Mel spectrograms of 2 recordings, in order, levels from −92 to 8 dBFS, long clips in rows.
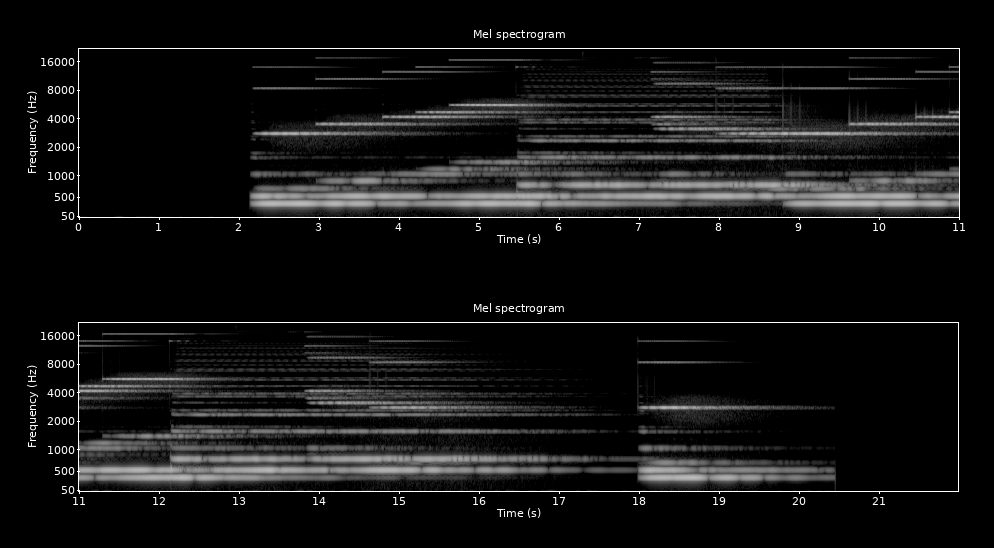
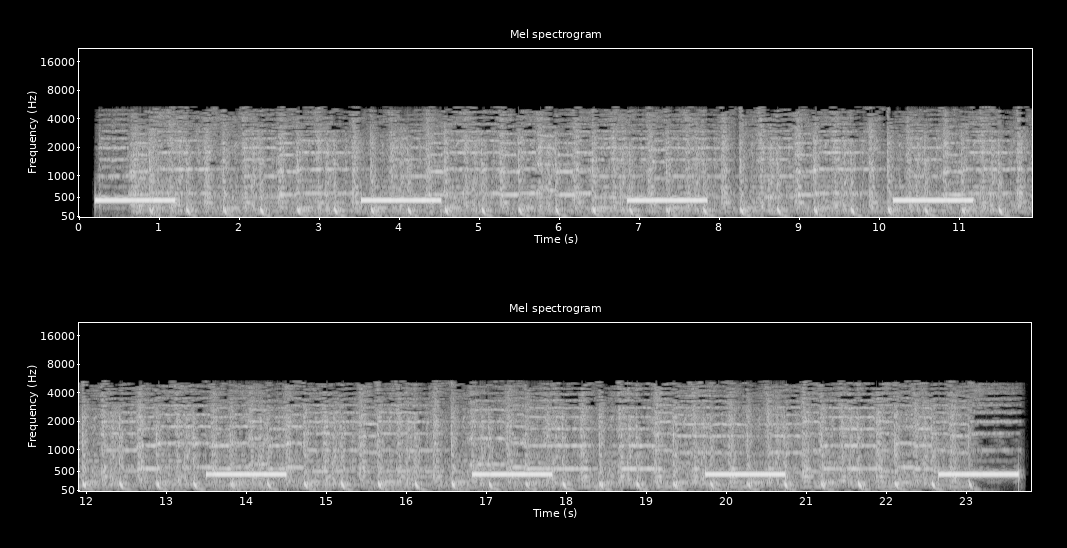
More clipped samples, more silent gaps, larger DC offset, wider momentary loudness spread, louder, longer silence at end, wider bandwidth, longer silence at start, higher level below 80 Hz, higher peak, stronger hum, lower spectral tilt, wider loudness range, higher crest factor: second, under 0.1% vs 1%; neither; neither; first, 12 LU vs 6 LU; second, -25 LUFS vs -8 LUFS; first, 1.85 s vs 0.1 s; first, 18 kHz vs 5.4 kHz; first, 2.15 s vs 0.2 s; second, under -90 dBFS vs -36 dBFS; second, -12 dBFS vs 0 dBFS; neither; second, 0.5 dB/octave vs -6 dB/octave; first, 6 LU vs 1 LU; first, 14 dB vs 8 dB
